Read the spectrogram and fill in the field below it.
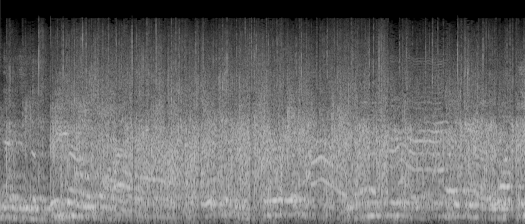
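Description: A crowd applauding contestants at a Newlywed Game show, loud sustained clapping and cheering over people talking throughout.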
